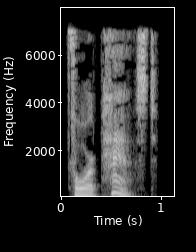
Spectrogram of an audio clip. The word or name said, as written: forepassed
